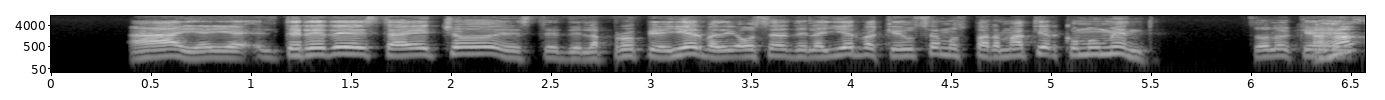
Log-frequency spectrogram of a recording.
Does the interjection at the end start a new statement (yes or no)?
yes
